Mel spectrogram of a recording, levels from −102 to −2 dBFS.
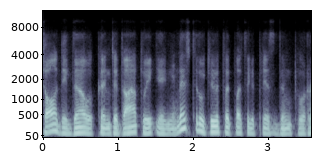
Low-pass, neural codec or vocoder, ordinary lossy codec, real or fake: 7.2 kHz; codec, 16 kHz, 0.5 kbps, FreqCodec, larger model; Opus, 32 kbps; fake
